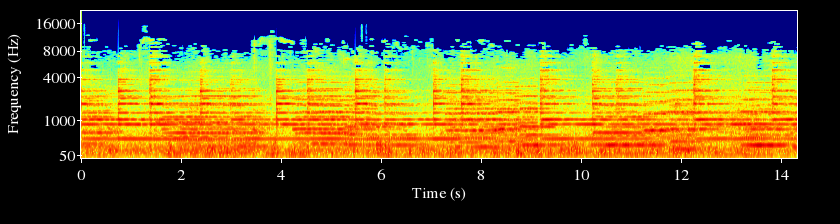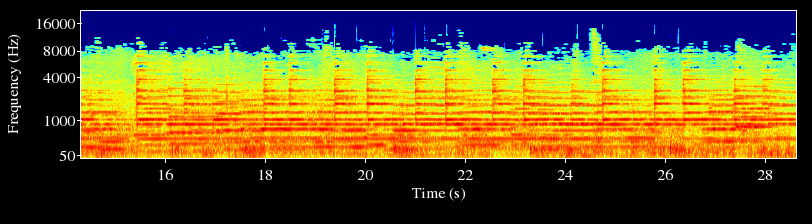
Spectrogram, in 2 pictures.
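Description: Church bells ringing a festive peal: several bells struck in quick, irregular succession, their tones ringing on and overlapping.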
